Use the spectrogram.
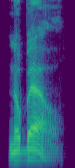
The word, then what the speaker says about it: Nobel: the following words are great examples of why syllable stress is such an important component of the american accent listen and repeat noble nobel he won the nobel prize for his noble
